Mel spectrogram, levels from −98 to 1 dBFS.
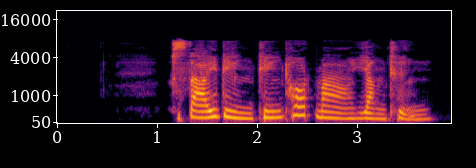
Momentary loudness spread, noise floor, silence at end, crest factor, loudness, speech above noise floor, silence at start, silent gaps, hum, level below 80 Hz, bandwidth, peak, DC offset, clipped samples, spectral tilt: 11 LU; -72 dBFS; 0.2 s; 18 dB; -18 LUFS; 54 dB; 1.15 s; none; none; -62 dBFS; 7.8 kHz; -2 dBFS; under 0.1%; under 0.1%; -5 dB/octave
